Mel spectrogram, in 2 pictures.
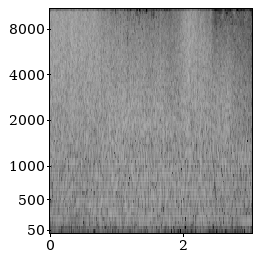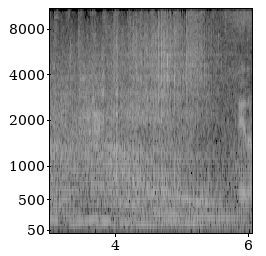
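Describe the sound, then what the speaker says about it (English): A race car engine runs loud and steady at close range, its roar rising and shifting in pitch over several seconds with no pauses. "Once they started the car and everything,"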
